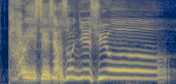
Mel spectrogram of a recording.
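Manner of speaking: high, slow, loud cry of a blind beggar; stretched-out pleading call. Acted. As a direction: call out to Jesus in desperate hope. Preacher voicing Bartimaeus crying out.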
